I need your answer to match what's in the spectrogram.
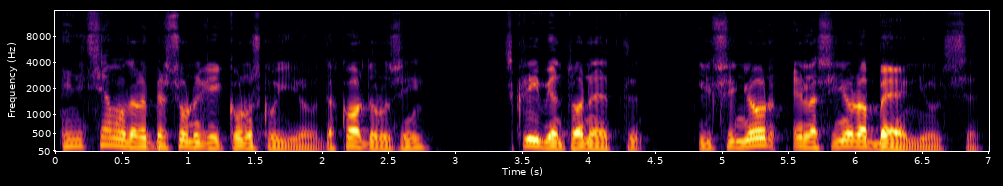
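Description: A man reading an audiobook, voicing a blunt, self-satisfied middle-aged businessman who talks gruffly and offhandedly. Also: medium pitch, sing-song, normal speed, dry recording, clean studio sound, natural voice. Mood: offhand. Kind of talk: audiobook character voice.

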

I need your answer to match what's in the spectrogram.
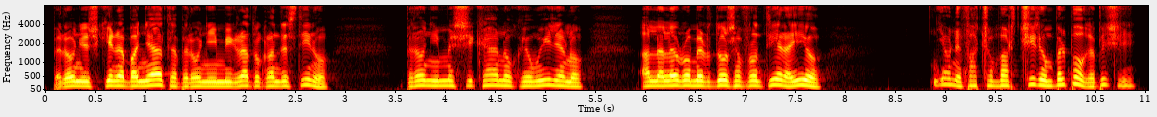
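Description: A drugged, hate-filled smuggler rants in a raised, strained voice, as a male narrator puts him on. He stumbles and repeats himself, bitter and broken, and his tone stays dark. The sound is dry and close. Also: fairly high pitch, steady tone, moderate pace, smooth, no room sound, pitched above the performer's own voice, close to an everyday voice. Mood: bitter, ranting. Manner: ranting, hateful, broken. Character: drugged, bitter Latin American drug smuggler, man.

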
